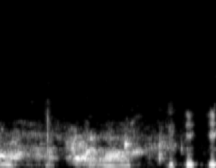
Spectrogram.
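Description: A dog whimpers and whines with wavering, high-pitched cries, then lets out three short, quick barks in a row, fairly loud.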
